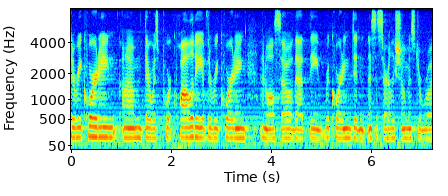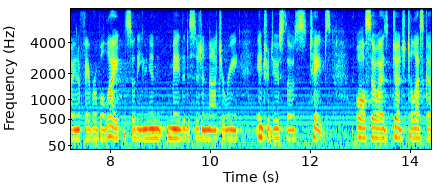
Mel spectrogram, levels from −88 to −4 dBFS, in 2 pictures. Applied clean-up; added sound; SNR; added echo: none; none; none; none.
